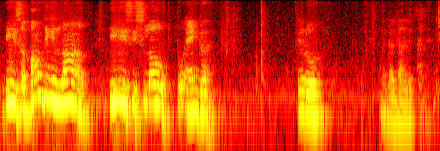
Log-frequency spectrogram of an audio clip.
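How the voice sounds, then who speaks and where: Filipino pastor preaching in a roomy hall. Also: male voice, very high-pitched, darkish tone. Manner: mixes English into Filipino, asks "Amen?" and "no?" often. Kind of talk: sermon. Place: church hall. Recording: roomy hall audio from a distance.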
